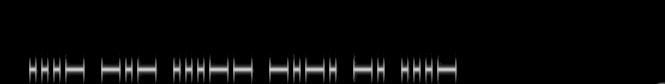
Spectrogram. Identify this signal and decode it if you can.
Morse code, heard as a keyed tone, about 20 wpm, 700 Hz. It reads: VK3CNV
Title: DXCC-100 Call Signs - 6 Characters - 20wpm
